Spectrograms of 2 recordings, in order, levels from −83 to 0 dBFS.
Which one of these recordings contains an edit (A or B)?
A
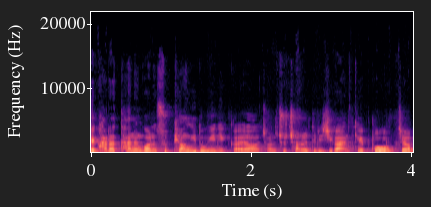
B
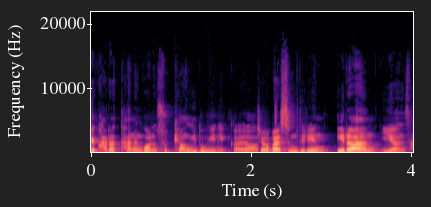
B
